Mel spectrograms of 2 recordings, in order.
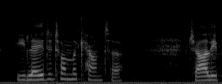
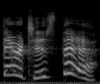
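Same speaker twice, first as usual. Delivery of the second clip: loud, higher pointing shout; 8 semitones higher, 12 dB louder than usual. A narrator's reading. Someone else shouting at the ticket, loud and high. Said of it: "someone else shouted".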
